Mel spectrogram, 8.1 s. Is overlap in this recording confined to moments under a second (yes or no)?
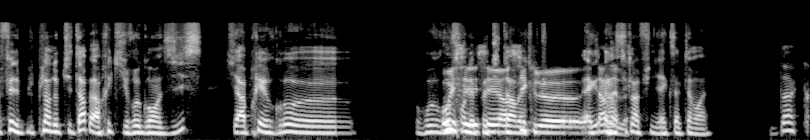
no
